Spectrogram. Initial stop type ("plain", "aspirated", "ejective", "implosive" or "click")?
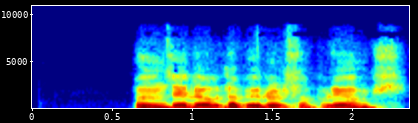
plain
